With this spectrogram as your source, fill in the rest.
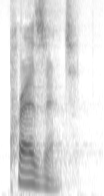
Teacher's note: First, the noun. Stress on the first syllable.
